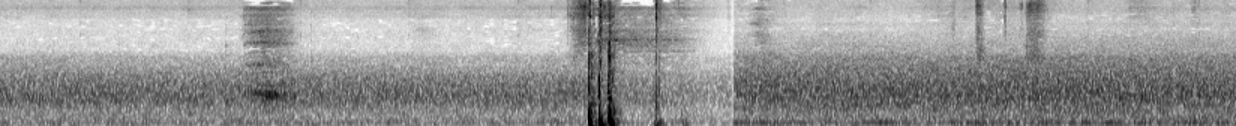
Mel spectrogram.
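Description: Two loud metallic clanks about three seconds in, the second a moment after the first, as heavy hex dumbbells are set down at the end of a set. Afterwards a steady low engine hum runs under the outdoor background noise.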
